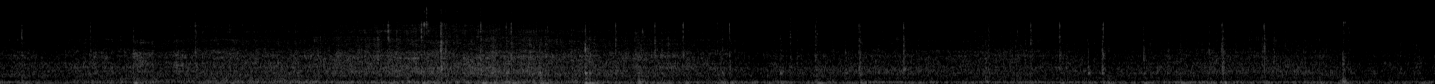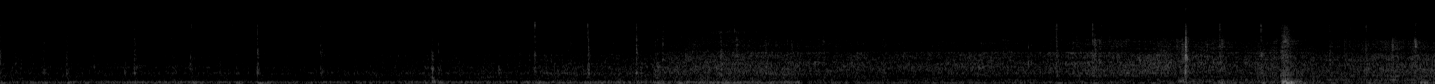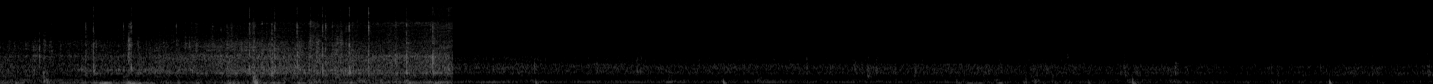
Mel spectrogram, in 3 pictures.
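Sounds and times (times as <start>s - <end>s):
model train wheels clicking on rails: 0.0s - 43.0s.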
